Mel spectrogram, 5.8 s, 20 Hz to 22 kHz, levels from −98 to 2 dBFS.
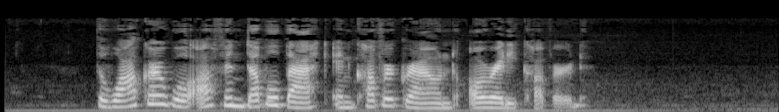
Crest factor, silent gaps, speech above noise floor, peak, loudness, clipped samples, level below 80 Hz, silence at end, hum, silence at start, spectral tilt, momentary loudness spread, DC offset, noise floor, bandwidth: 18 dB; none; 36 dB; -2 dBFS; -18 LUFS; under 0.1%; -48 dBFS; 1.45 s; none; 0.75 s; -5 dB/octave; 9 LU; under 0.1%; -55 dBFS; 11.5 kHz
